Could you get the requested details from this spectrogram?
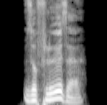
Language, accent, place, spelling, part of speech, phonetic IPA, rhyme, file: German, Germany, Berlin, Souffleuse, noun, [zuˈfløːzə], -øːzə, De-Souffleuse.ogg
- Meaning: female equivalent of Souffleur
